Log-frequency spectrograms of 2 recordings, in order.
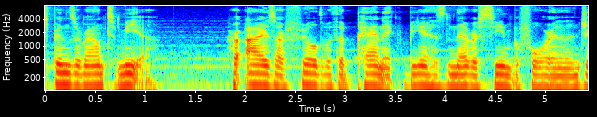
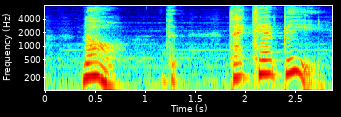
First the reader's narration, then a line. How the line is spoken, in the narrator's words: Renee gasps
